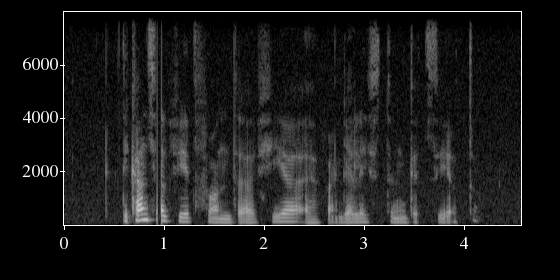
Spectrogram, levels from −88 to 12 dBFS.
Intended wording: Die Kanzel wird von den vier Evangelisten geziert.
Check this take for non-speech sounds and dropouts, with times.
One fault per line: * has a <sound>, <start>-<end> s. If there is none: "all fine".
* has a dropout, 0.9-1.0 s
